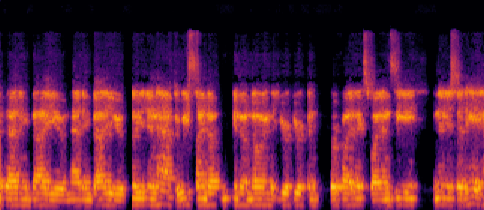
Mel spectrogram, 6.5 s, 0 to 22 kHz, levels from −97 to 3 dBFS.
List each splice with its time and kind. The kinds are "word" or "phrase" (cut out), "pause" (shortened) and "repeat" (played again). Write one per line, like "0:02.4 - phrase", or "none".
0:01.8 - word
0:03.9 - repeat

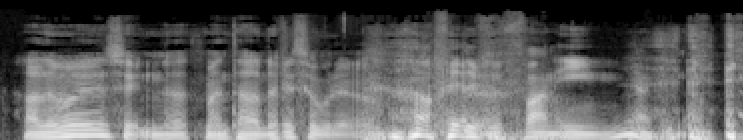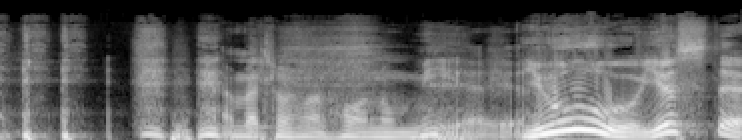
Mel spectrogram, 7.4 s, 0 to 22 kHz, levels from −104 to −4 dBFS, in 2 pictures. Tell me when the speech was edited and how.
0:01.4 - word
0:02.3 - word
0:05.0 - word

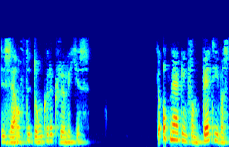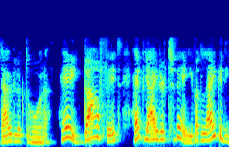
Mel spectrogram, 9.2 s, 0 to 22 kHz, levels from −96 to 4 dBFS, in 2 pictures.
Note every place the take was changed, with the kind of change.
0:05.7 - pause

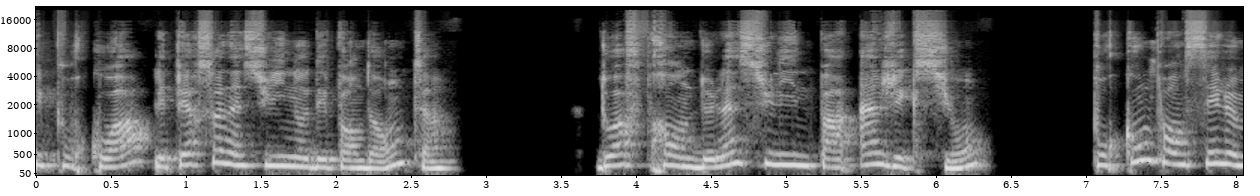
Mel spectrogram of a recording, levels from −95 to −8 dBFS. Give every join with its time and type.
none

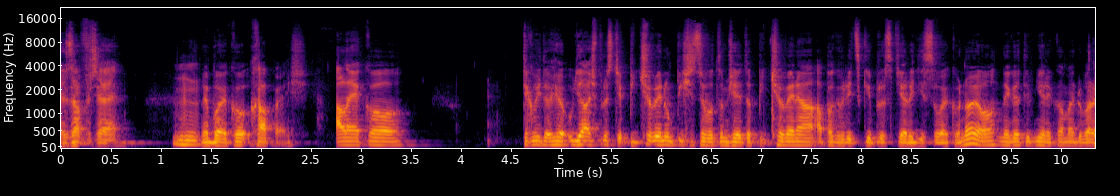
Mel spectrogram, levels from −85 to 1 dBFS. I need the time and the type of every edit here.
0:02.6 - pause

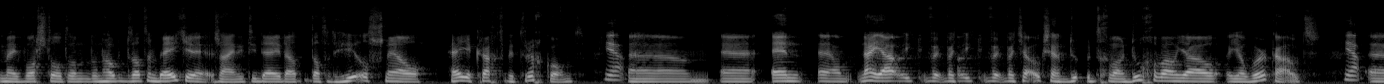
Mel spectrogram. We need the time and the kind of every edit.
0:02.1 - phrase
0:03.0 - word
0:04.4 - pause
0:05.0 - word
0:05.9 - pause
0:07.6 - pause
0:09.6 - repeat
0:11.0 - phrase

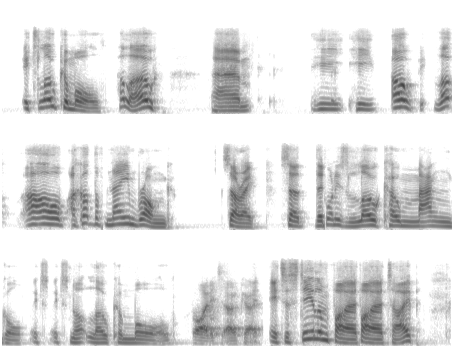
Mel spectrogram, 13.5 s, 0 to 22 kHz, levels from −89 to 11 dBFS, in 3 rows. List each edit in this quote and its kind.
0:02.6 - pause
0:05.5 - word
0:07.2 - pause
0:07.7 - phrase
0:09.5 - repeat
0:11.6 - pause
0:12.6 - repeat

